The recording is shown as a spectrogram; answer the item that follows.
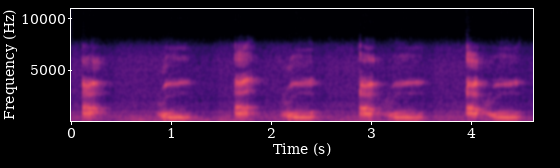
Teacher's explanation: طرف سے، سینے کی طرف سے ادا کریں گے، حلق سے، حلق کا جو سینے کی طرف والا حصہ ہے وہاں سے حمزہ کو ادا کریں گے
